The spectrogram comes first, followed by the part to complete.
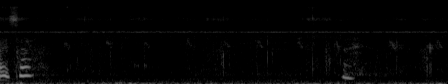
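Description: Faint footsteps through leafy undergrowth, with a short pitched call right at the start and another a little before the end.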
